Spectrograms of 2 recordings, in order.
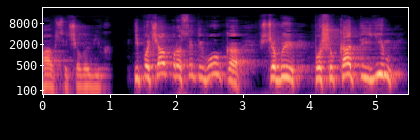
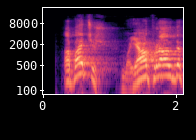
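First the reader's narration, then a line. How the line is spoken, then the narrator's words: Wolf shouting. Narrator (Ukrainian): крикнув вовк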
